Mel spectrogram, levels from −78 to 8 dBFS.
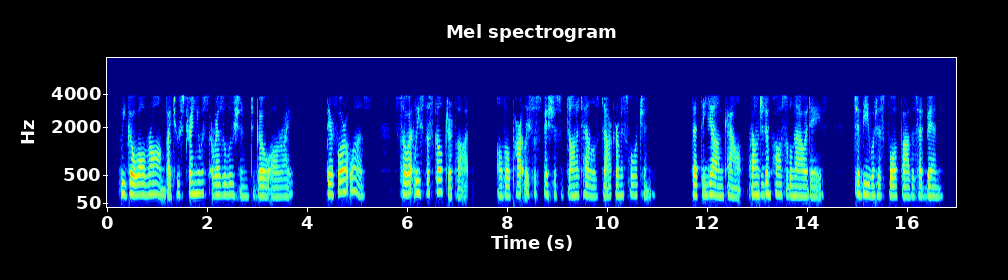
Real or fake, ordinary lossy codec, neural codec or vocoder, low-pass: real; AAC, 16 kbps; none; 7.2 kHz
